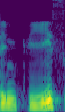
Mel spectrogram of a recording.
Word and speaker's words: increase: Since this word consists of two syllables, we should stress on the first syllable, no, on the second syllable.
